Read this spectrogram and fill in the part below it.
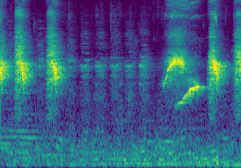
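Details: Ashy drongo song used as a lure to prompt other drongos into singing: short bright whistled notes and harsh buzzy bursts in spaced phrases, ending with a slurred falling whistle and sharp high notes.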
